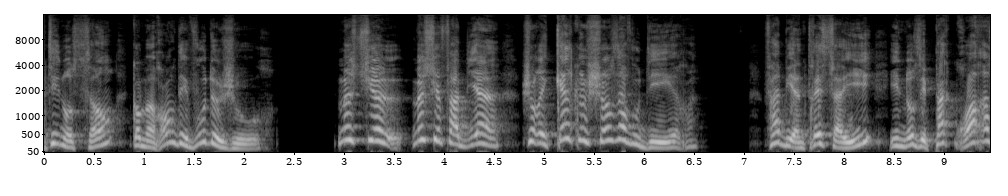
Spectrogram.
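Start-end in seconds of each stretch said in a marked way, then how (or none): 3.0-6.5 higher-pitched, lightly voiced young lady; young woman's voice. A narrator's reading. Cyprienne addressing Fabien at night, young woman's voice. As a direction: call to him in a high, polite voice.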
